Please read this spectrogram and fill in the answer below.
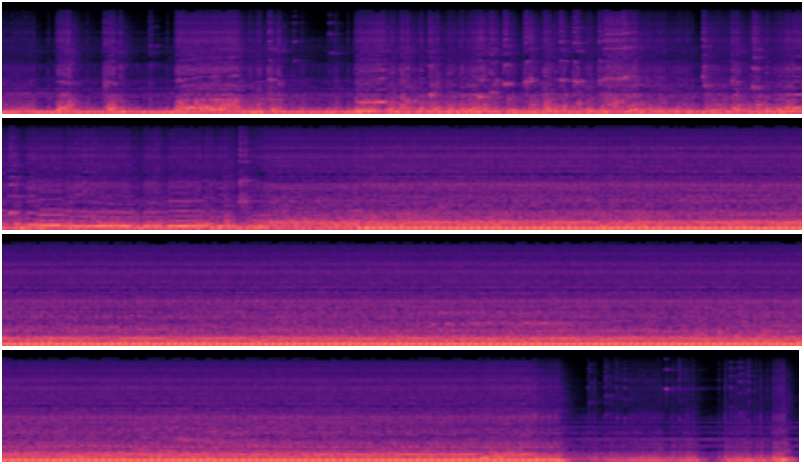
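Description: Live band playing loud, distorted music. About ten seconds in it settles into one held, droning chord with a steady higher tone over it, which cuts off sharply just before the end.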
